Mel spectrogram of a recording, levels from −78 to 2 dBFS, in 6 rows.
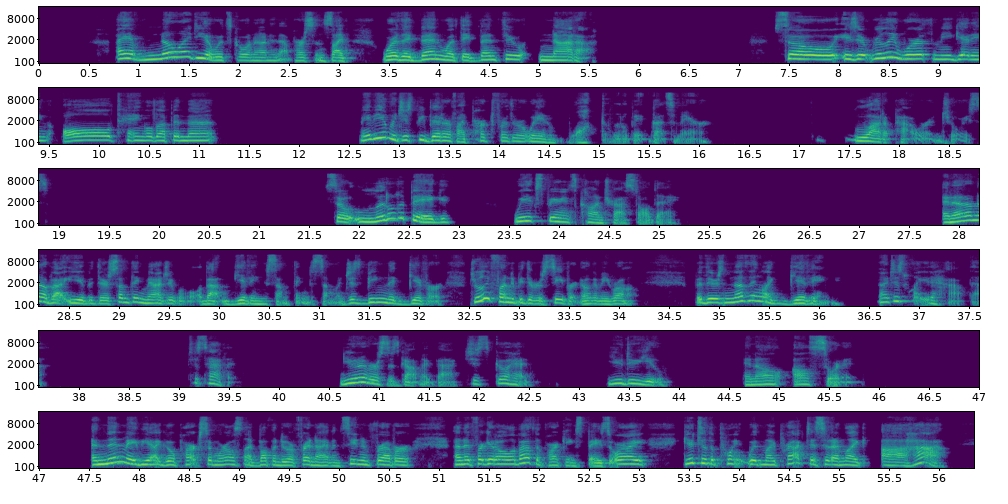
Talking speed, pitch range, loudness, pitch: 180 wpm, 170-235 Hz, -20 LUFS, 205 Hz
